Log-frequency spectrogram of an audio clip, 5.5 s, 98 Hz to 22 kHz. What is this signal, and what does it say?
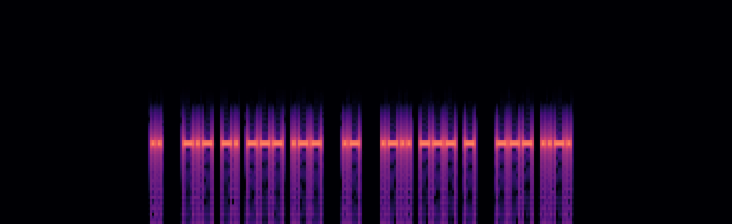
Morse code, heard as a keyed tone, about 50 wpm, 700 Hz. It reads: I KNOW A LOT OF
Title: Sets of 5 Words Encore 50wpm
